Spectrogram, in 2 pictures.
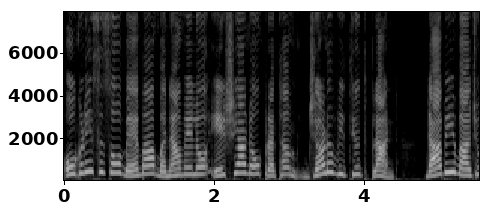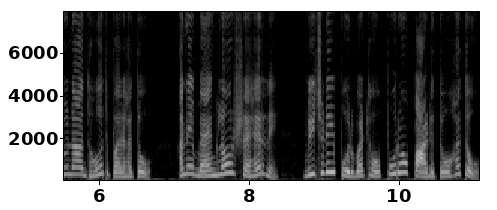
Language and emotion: Gujarati, neutral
